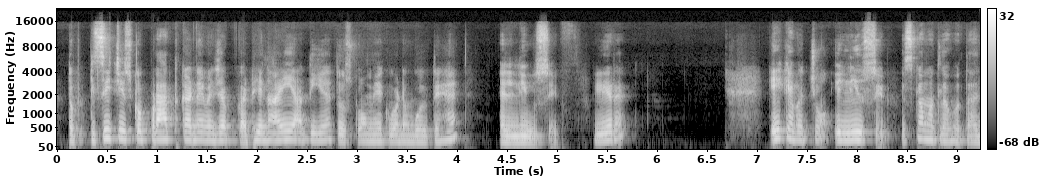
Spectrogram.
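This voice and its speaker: A woman's voice: low voice, creaky, warm tone. A woman teacher giving an exam-prep vocabulary lesson, spelling words letter by letter and often checking that students follow.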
